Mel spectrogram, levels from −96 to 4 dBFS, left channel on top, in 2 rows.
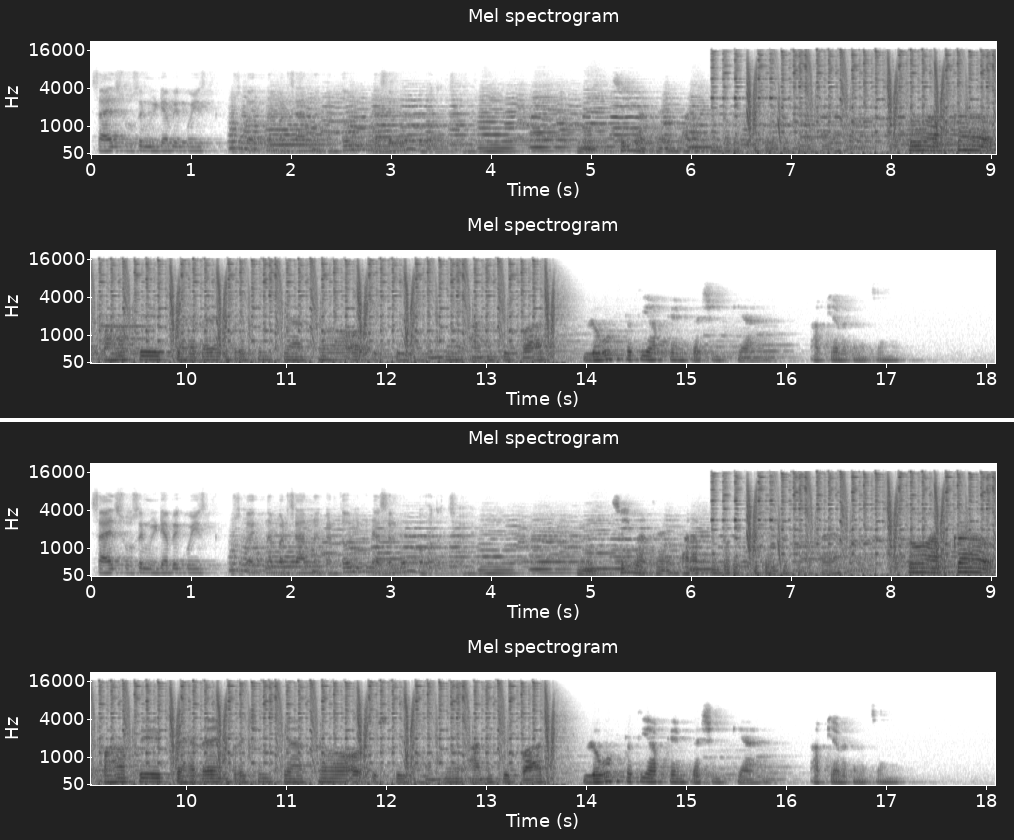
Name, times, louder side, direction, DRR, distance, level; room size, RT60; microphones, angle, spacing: voice 1, 0.0-3.9, right 2 dB, 40° right, 8 dB, 1.0 m, -38 dB
sound 1, 1.4-9.8 10.2-15.9, left 1 dB, 70° left, 2.7 m, -38 dB
voice 2, 4.9-7.5 8.2-13.6 14.0-15.8 16.2-17.1, right 3 dB, 85° right, 7 dB, 0.9 m, -30 dB
sound 2, 6.2-13.7, right 1 dB, 5° right, 0.5 m, -27 dB
16.5 x 13.5 x 3.0 m, 0.68 s
head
